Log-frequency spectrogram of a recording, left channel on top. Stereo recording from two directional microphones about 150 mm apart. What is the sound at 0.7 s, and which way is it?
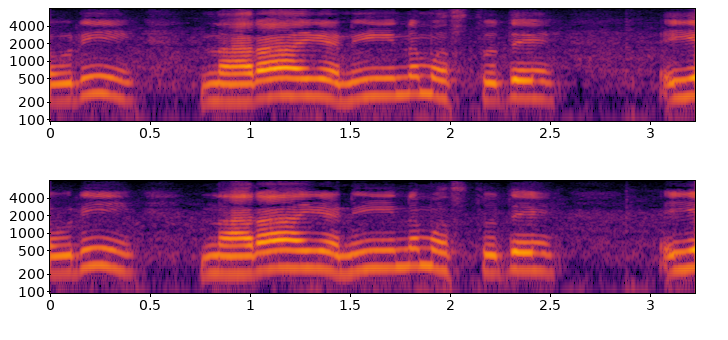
Speech, 45° right (ahead or behind).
